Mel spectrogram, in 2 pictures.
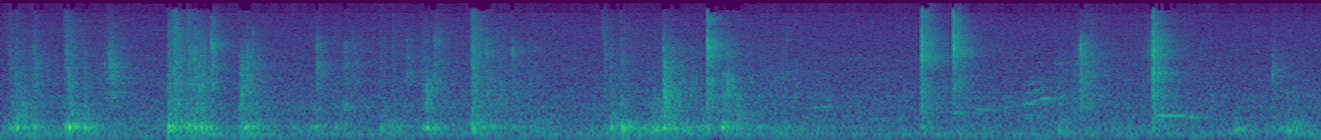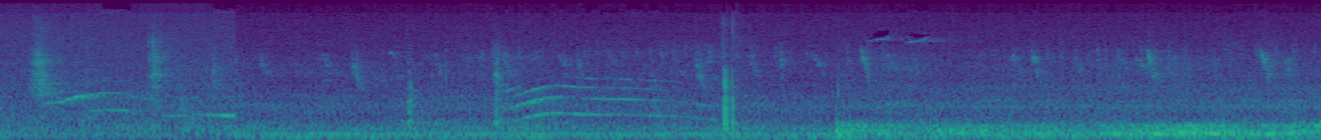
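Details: Domestic cat Bongji during a gradual introduction to the other cats of the household, indoors: a few short arched, harmonic meows near the end, after a stretch of sharp clicking and tapping sounds and soft rustling.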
